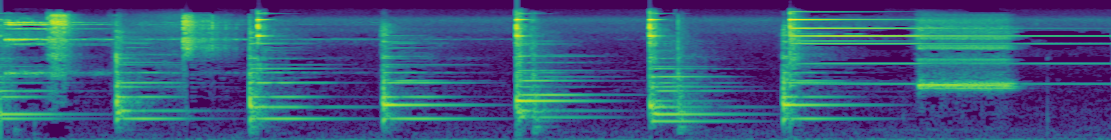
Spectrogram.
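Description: A cheerful, tinkling bell-like jingle with a carefree, southern-island feel: a sequence of about seven bright, ringing chimed notes in a bouncy rhythm, ending on a shimmering sustained tone, with no talking.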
